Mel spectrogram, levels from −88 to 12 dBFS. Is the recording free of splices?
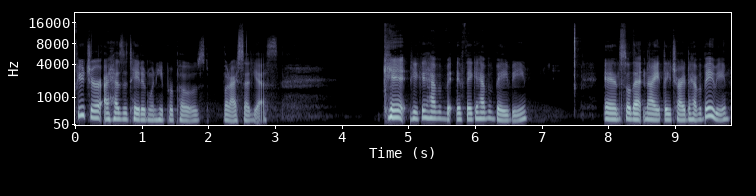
no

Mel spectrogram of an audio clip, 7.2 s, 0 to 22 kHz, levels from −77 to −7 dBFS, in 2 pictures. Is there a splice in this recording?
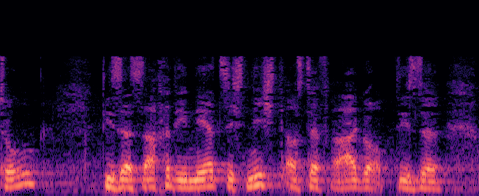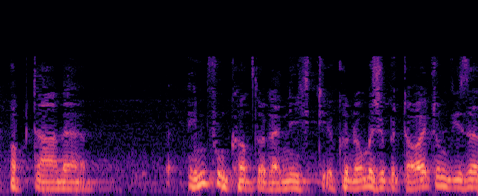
no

